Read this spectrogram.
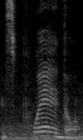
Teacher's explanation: U is a little bit shorter and a little bit weaker than the E. It's puedo.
